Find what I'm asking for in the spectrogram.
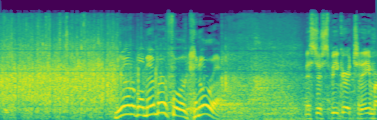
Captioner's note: some Applause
